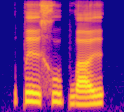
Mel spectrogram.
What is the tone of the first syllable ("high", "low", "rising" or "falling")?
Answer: falling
